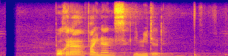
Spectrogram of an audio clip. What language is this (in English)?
Nepali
